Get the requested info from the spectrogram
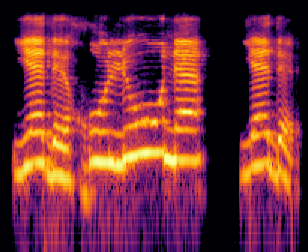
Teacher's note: خلخلہ کریں گے لیکن تھوڑا ویک پڑھیں گے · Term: خلخلہ صغرا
